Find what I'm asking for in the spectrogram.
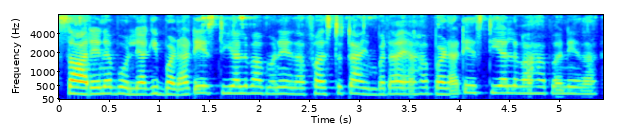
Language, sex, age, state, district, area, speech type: Dogri, female, 18-30, Jammu and Kashmir, Samba, rural, spontaneous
